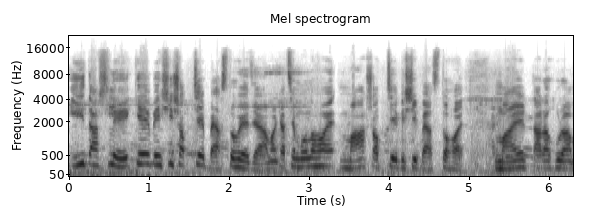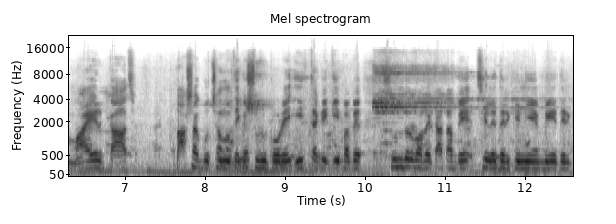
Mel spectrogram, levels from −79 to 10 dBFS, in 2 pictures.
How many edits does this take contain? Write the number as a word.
zero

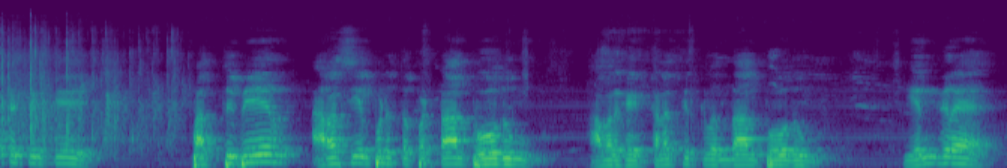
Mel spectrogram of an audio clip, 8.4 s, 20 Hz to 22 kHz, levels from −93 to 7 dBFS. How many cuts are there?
zero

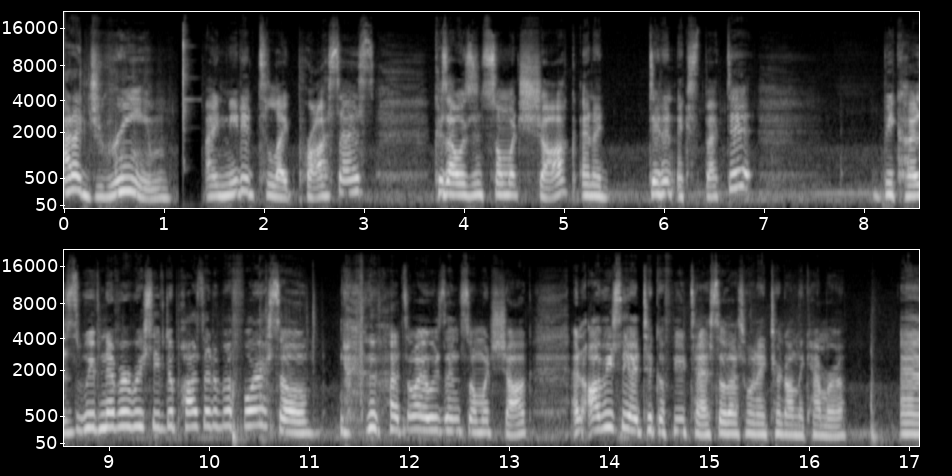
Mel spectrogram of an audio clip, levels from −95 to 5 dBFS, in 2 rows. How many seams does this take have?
one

